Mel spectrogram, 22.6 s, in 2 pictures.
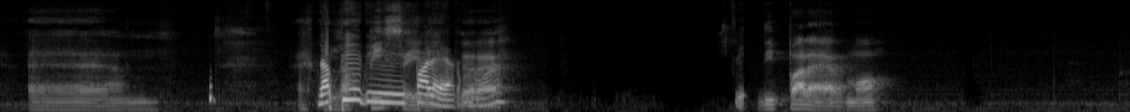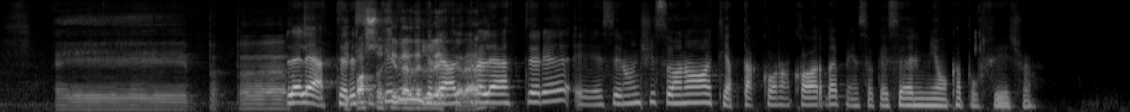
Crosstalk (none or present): present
